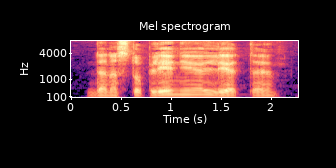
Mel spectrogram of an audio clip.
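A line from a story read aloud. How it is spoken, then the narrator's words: Muttered. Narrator (Russian): пробормотал Людовик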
